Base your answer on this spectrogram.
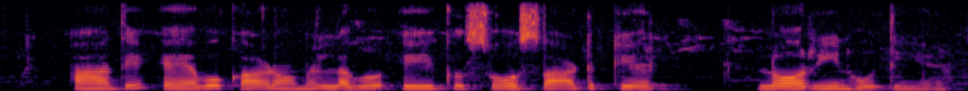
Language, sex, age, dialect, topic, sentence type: Hindi, female, 18-24, Kanauji Braj Bhasha, agriculture, statement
